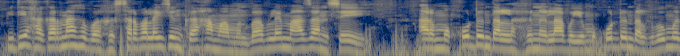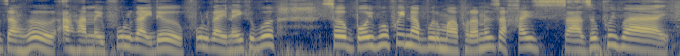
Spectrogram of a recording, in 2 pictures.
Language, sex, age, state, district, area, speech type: Bodo, female, 45-60, Assam, Udalguri, rural, spontaneous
